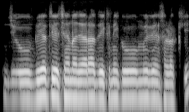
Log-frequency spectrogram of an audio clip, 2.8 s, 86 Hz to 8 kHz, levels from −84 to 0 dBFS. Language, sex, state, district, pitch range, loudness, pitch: Hindi, male, Chhattisgarh, Raigarh, 145-150 Hz, -15 LUFS, 150 Hz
